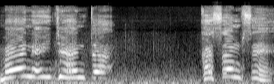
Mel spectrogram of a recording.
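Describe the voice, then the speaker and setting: Over clear background noise, someone uses a put-on character voice pitched high. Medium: fan dub. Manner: hushed, storytelling dread.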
